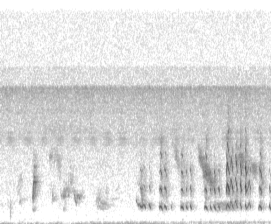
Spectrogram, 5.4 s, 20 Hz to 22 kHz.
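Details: Kestrel young at a nest box in Tiszalök, Hungary, during a morning feed by their mother, June 2024. Soft scattered notes at first, then a rising series of sharp, stuttering chips grows louder over a rumbling background.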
